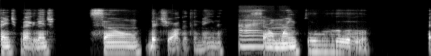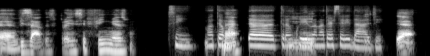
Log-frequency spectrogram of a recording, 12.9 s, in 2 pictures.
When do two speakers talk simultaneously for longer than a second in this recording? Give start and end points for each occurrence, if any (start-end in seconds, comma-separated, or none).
none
